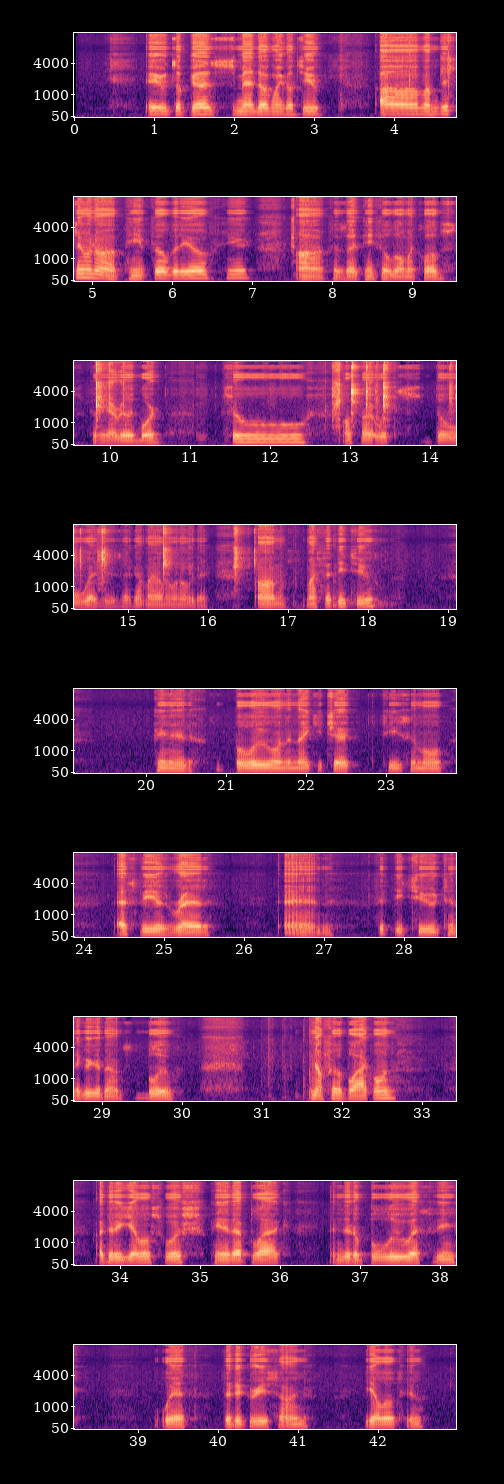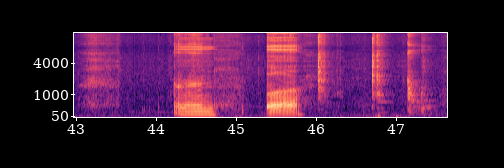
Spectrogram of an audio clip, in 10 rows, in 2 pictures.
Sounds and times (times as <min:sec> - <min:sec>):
Speech: 0:00.9 - 0:03.2, 0:03.8 - 0:10.7, 0:11.4 - 0:16.0, 0:16.6 - 0:18.4, 0:20.1 - 0:23.8, 0:24.4 - 0:25.7, 0:26.4 - 0:30.0, 0:31.6 - 0:32.8, 0:33.7 - 0:38.4, 0:39.2 - 0:41.2, 0:41.8 - 0:42.7, 0:44.2 - 0:45.9.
